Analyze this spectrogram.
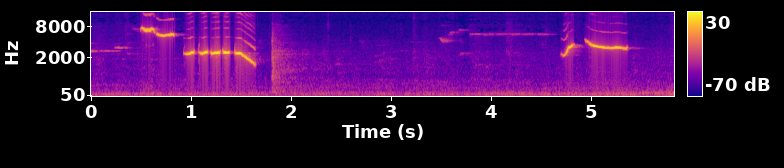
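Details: Female Banded Pitta call, used to stimulate males into calling. A thin high whistle slides down into a fast, buzzy trill that drops at its end. After a click and a pause, a sharp whistle rises and then falls away.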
